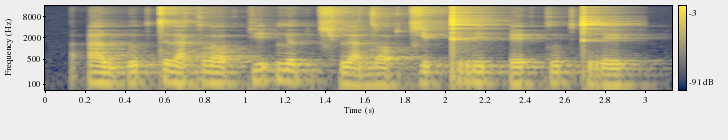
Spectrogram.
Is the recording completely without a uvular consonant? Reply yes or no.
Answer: yes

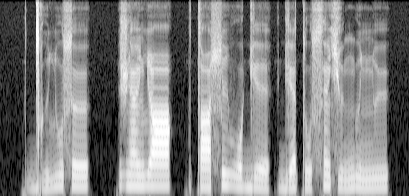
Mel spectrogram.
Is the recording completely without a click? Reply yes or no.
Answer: no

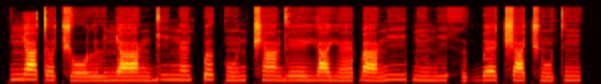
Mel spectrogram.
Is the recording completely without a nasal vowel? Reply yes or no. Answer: no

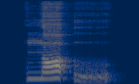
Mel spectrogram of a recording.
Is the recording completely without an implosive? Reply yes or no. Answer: yes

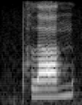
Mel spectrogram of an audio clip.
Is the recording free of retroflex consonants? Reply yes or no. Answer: yes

